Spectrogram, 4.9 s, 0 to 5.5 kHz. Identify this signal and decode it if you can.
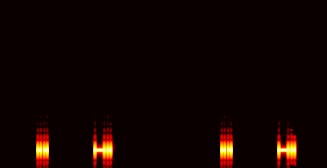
Morse code, heard as a keyed tone, about 25 wpm, spaced as for 10 wpm, 600 Hz. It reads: IN IN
